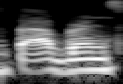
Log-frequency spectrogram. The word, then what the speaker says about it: Valbrun: Yeah, it's Micheland the last name is Valbrun.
